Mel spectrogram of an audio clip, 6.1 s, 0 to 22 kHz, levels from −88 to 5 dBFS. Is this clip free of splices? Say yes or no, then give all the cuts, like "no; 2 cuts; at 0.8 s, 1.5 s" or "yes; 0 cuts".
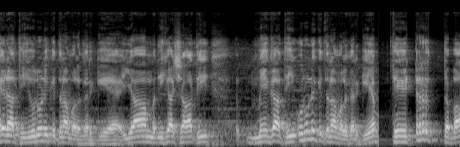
no; 1 cut; at 5.0 s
